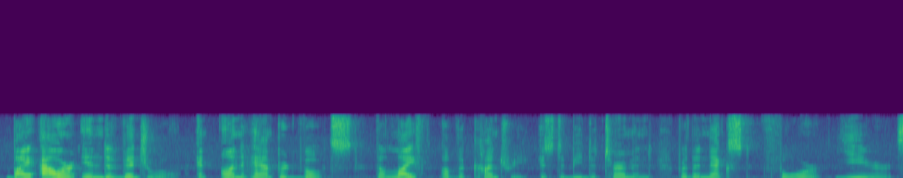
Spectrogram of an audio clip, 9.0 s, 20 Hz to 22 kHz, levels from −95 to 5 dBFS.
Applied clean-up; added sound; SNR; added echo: none; none; none; none.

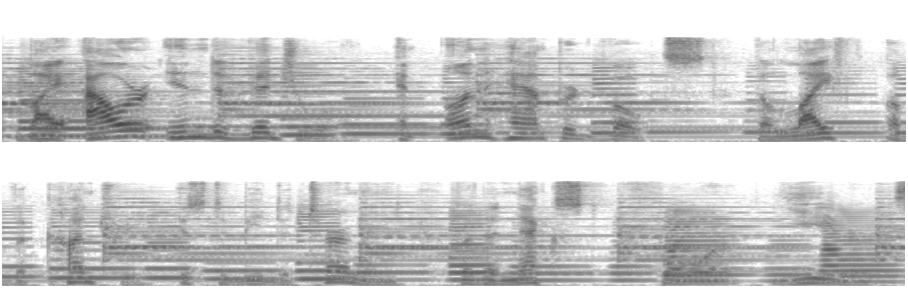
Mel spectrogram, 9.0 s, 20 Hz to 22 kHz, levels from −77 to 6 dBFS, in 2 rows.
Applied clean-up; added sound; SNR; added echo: none; Wind instrument, woodwind instrument + Church bell; 2 dB; none.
